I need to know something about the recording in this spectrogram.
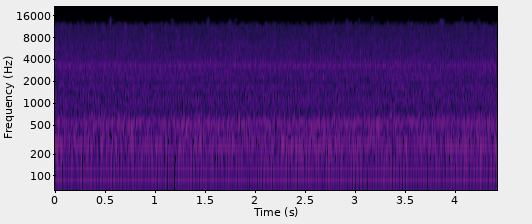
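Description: Steady low hum of room tone with a faint even hiss, unchanging, with no distinct events.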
